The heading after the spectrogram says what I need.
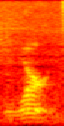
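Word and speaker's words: wort: a new liquid called wart w r t pronounced wart eert so this is basically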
